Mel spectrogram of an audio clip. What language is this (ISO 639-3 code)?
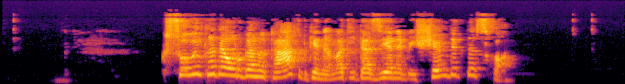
kat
